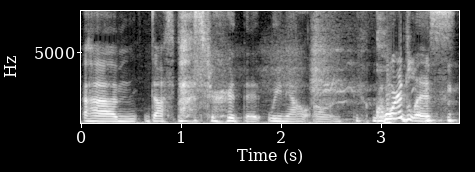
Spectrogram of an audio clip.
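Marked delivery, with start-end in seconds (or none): 3.0-3.7 high, loud, proud reveal; proud announcement. Acted. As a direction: announce it with pride.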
